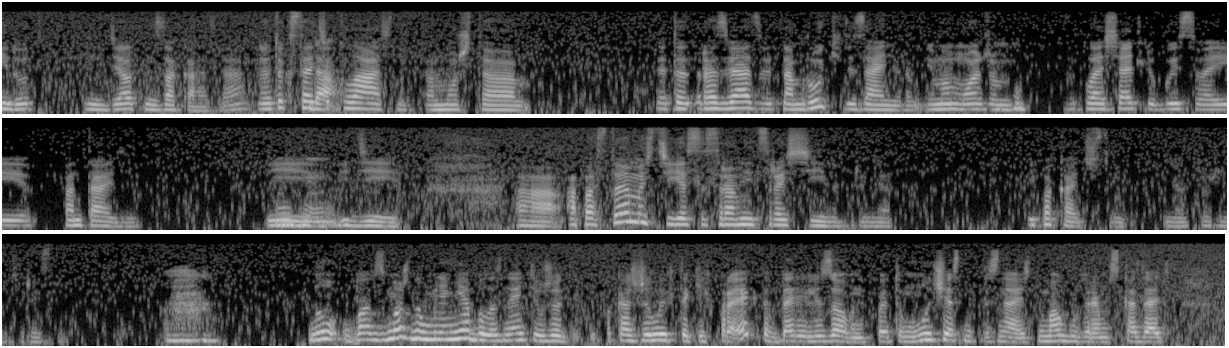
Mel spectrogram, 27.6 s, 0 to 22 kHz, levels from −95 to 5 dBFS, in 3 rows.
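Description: From start to finish, the speech carries overdone noise removal. A noise reducer was set too hard. It cuts individual frequency bands whenever they sit near its noise estimate, taking quiet speech detail too. The background drops and breaks up into twinkling specks.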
